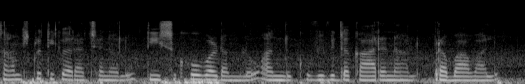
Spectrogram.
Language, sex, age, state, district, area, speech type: Telugu, female, 18-30, Telangana, Ranga Reddy, rural, spontaneous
